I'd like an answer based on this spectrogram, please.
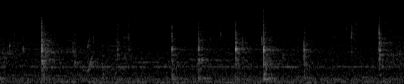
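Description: Metal spoon stirring a liquid mixture in a glass bowl, clinking against the side about three times a second at an uneven pace.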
